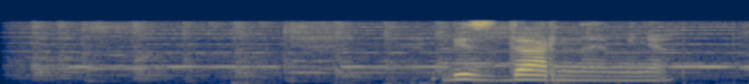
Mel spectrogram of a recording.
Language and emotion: Russian, angry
